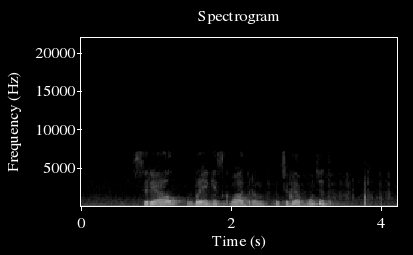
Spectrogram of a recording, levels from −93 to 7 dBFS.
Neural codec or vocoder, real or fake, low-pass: none; real; 7.2 kHz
